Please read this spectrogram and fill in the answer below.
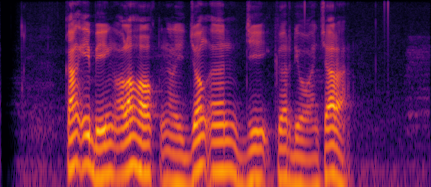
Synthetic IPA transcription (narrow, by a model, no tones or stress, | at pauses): kaŋibiŋɔlɔɦɔk̚ŋəlid͡ʒɔŋənd͡ʒikɨrdiwawaɲt͡ʃaɾa̰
